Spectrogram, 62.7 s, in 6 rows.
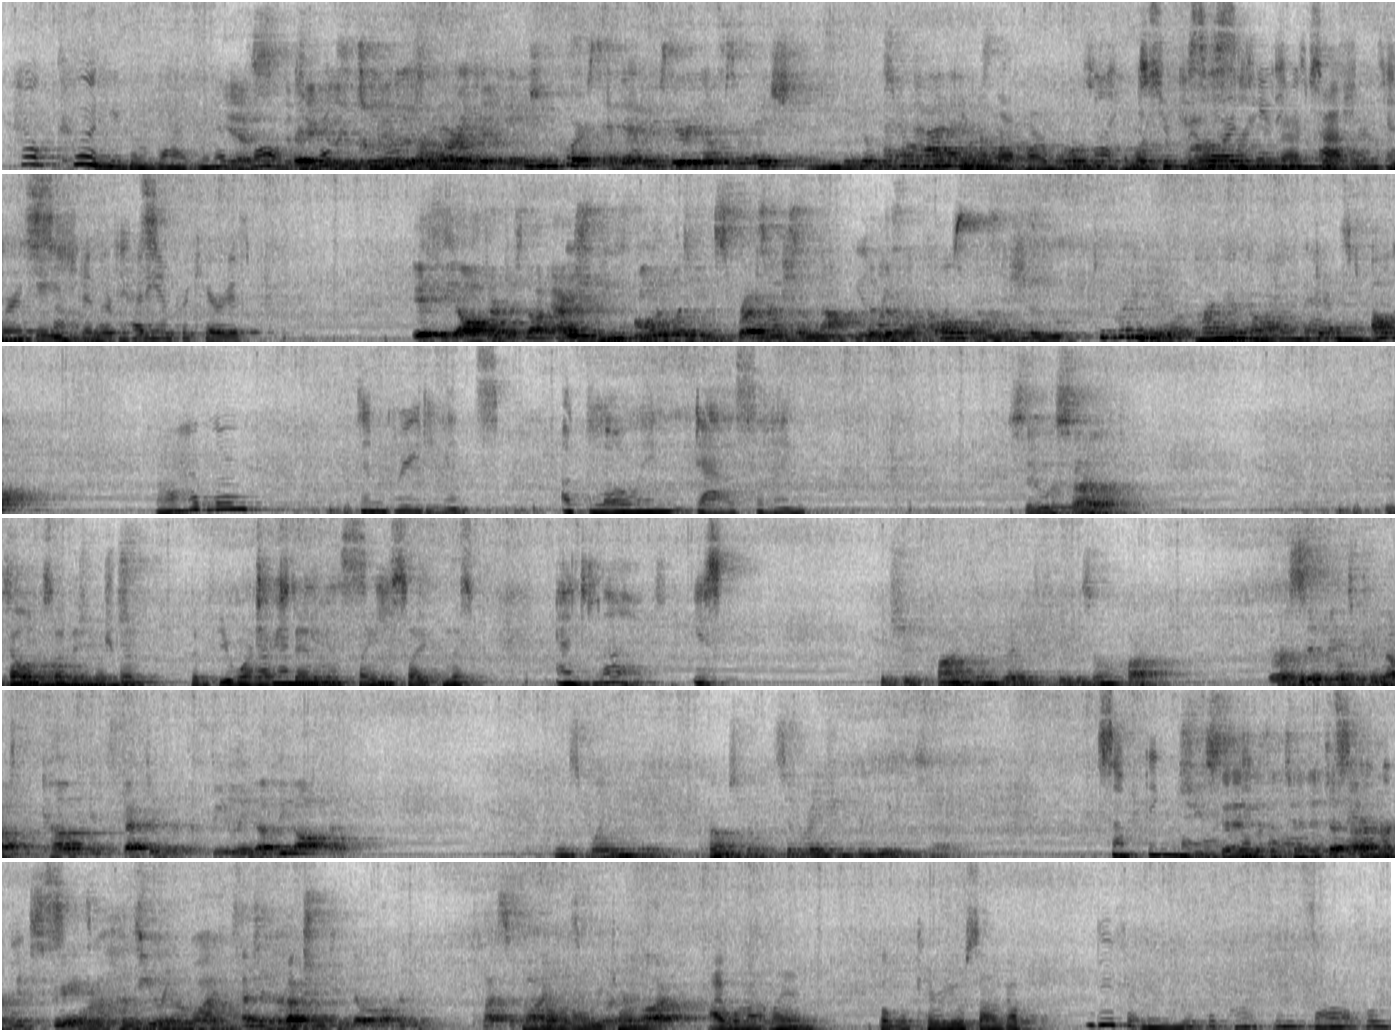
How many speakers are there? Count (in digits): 10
